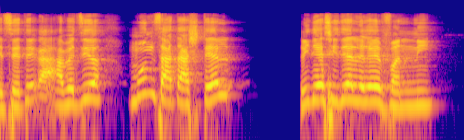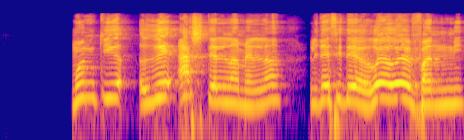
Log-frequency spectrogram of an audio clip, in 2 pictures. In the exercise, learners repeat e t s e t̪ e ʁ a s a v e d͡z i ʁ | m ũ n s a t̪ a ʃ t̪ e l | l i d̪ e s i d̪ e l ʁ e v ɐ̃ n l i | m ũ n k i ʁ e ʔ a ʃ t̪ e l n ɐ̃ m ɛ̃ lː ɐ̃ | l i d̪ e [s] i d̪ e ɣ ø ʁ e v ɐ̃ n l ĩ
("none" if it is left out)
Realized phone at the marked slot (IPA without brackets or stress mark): s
